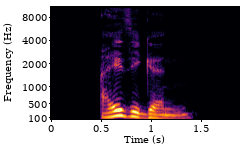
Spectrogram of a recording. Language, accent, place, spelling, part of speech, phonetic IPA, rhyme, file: German, Germany, Berlin, eisigen, adjective, [ˈaɪ̯zɪɡn̩], -aɪ̯zɪɡn̩, De-eisigen.ogg
- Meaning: inflection of eisig: 1. strong genitive masculine/neuter singular 2. weak/mixed genitive/dative all-gender singular 3. strong/weak/mixed accusative masculine singular 4. strong dative plural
